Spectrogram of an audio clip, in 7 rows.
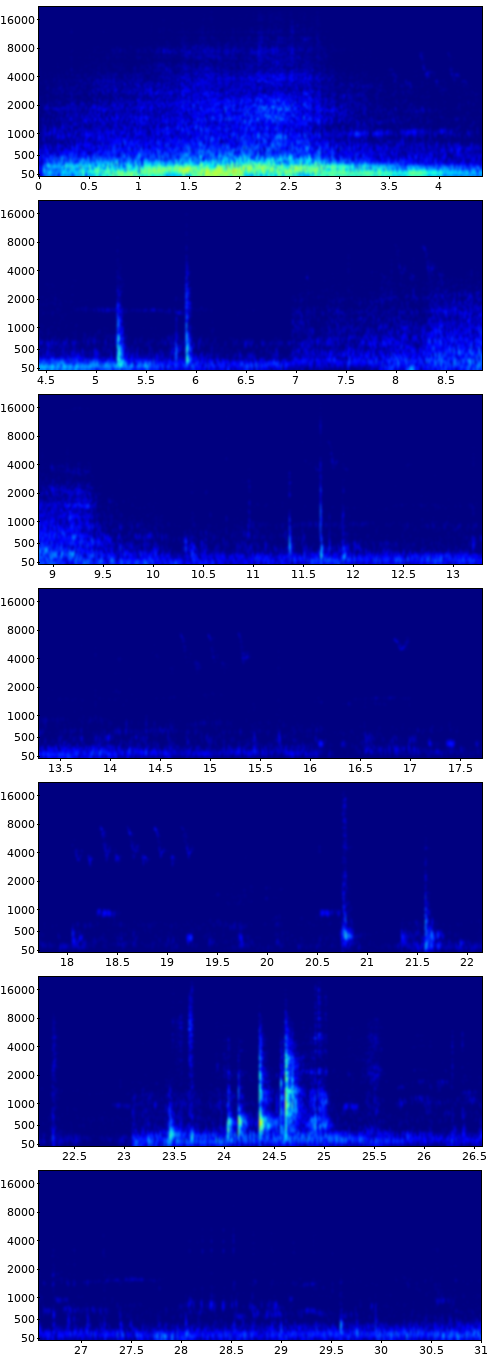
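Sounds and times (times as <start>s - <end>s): handling noise clatter: 23.2s - 25.6s.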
